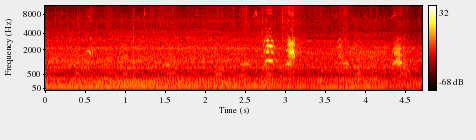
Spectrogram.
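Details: Female Whippets, 2019: two sharp, high yapping barks in quick succession near the middle, then a single fainter yip toward the end, over a steady low hum and faint background murmur.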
